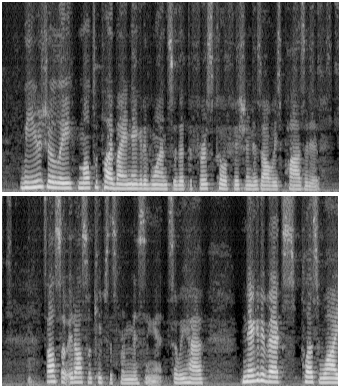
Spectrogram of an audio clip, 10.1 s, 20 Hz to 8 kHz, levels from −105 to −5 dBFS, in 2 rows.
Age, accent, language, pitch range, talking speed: 40-59, American, English, 165-210 Hz, 185 wpm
